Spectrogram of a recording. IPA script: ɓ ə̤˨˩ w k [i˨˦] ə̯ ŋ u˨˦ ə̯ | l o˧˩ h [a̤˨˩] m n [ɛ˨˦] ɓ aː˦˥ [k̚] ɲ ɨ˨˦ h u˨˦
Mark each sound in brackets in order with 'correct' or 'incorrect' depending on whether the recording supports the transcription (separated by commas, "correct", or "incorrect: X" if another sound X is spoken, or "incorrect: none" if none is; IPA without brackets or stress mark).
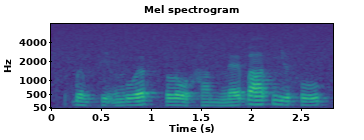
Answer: incorrect: ḭ˧˨, correct, correct, incorrect: t̚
